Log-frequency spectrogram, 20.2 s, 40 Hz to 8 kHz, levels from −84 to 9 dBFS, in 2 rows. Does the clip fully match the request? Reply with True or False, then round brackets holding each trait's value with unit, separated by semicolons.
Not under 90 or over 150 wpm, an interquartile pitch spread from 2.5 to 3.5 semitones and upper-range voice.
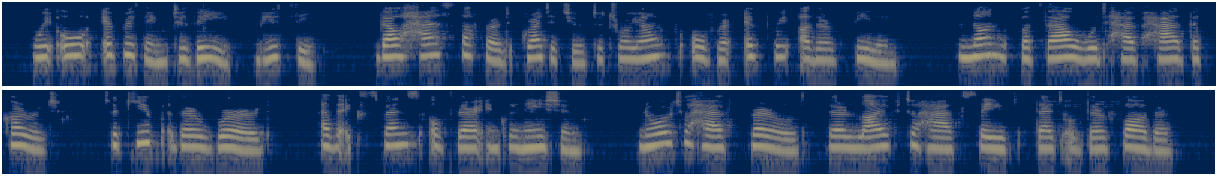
True (140 wpm; 3.2 semitones; 225 Hz)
